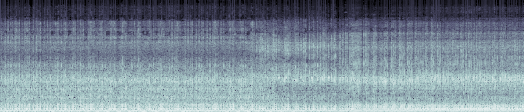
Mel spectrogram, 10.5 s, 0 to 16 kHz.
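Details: Allis-Chalmers WD tractor, possibly with a WD45 engine, first start attempt: uneven chugging, wavering and surging. Rough running after the fuel went from none to the other extreme.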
